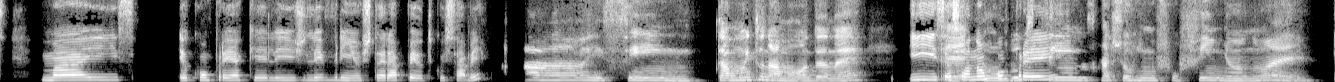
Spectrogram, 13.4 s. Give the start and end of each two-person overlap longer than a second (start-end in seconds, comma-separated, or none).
9.4-10.7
